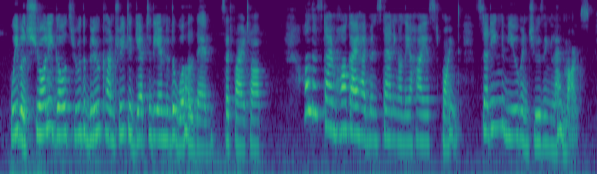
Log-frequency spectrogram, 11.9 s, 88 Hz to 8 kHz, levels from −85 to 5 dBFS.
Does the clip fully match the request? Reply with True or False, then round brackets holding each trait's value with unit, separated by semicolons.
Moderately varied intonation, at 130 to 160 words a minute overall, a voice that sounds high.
False (4.1 semitones; 195 wpm; 235 Hz)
